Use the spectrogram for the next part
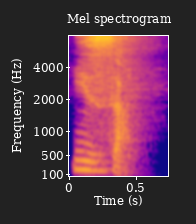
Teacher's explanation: Again, we do not pronounce it as two different words. We pronounce as one word, but z is a little bit longer.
